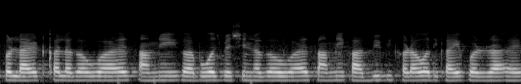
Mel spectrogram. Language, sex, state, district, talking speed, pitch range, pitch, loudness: Hindi, female, Chhattisgarh, Bastar, 255 wpm, 185-195 Hz, 190 Hz, -18 LUFS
